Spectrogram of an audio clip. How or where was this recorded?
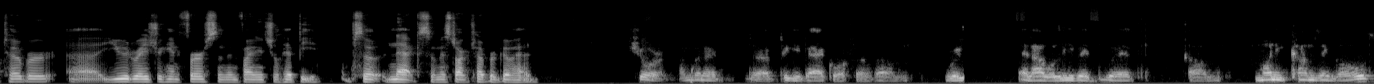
video call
